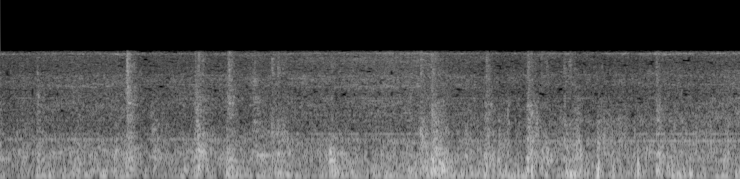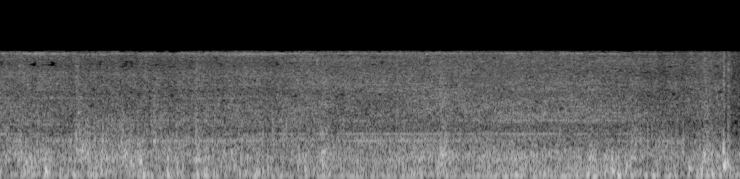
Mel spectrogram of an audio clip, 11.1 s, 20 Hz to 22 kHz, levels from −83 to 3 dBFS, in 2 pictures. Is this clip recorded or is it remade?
recorded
